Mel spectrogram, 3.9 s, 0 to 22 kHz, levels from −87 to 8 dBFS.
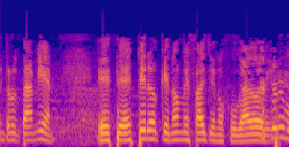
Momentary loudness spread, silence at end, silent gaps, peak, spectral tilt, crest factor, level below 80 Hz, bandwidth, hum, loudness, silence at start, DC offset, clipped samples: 11 LU; 0 s; none; 0 dBFS; -5 dB/octave; 14 dB; -38 dBFS; 8.8 kHz; none; -14 LUFS; 0 s; under 0.1%; under 0.1%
